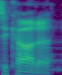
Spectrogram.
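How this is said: It is said with an Australian pronunciation. "I would say cicada, being in Australia"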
